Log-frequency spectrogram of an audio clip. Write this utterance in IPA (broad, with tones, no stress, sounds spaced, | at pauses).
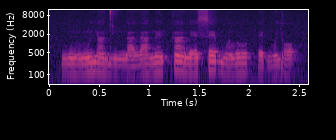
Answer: w ũ˨ l ũ˨˦ j ã˧ d ĩ˨ n a˨ l a˧ n ɛ̃˦ k ã˦˨ l ɛ˨˦ s ɛ˦ b ɔ̃˧ l o˦ | ɛ˨ ɡ ɔ̃˨˦ j ɔ˦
